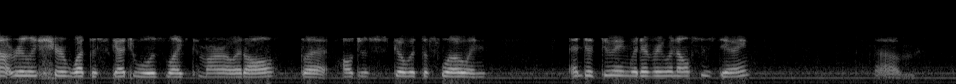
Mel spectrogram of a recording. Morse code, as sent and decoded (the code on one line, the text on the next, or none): none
